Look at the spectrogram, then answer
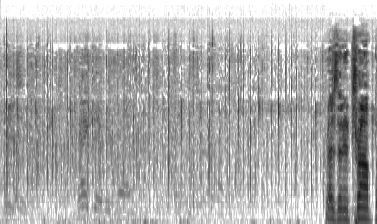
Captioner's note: applause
